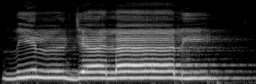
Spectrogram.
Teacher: Alif lam nya namanya alif lam qamariyah karena alif lam menghadapi huruf qamariyah yaitu jim, maka lam dibaca jelas.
